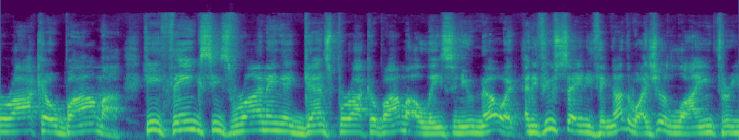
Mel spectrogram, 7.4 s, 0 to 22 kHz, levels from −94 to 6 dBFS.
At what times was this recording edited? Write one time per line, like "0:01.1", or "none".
0:05.2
